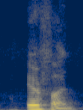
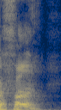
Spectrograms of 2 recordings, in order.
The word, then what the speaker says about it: Irfan: Irfan. Yeah, that's quite Irfan.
